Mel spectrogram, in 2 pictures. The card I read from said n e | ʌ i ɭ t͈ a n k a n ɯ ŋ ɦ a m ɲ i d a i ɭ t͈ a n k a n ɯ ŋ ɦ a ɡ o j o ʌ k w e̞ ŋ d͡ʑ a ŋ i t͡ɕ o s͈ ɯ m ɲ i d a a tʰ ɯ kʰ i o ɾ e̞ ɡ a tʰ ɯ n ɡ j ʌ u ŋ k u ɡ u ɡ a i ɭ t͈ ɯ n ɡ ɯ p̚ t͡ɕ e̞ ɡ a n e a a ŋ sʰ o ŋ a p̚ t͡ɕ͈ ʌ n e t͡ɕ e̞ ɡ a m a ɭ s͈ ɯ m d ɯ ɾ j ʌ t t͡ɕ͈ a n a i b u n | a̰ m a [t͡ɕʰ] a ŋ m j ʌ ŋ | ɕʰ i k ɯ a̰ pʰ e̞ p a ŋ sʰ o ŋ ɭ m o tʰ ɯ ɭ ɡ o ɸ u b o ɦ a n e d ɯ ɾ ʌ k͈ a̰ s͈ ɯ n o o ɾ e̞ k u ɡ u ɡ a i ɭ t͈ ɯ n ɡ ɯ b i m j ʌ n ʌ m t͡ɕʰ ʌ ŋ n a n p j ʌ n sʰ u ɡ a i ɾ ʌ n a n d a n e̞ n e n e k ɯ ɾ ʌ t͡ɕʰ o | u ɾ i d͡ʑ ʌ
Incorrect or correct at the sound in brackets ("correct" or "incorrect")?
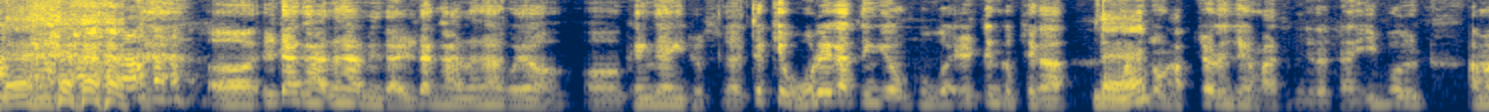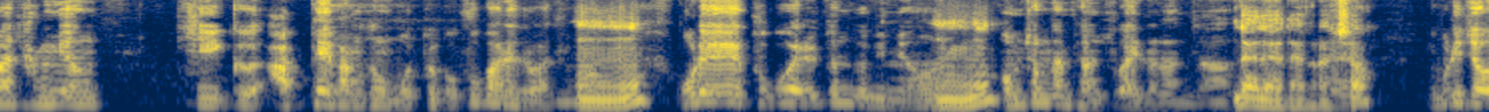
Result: incorrect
